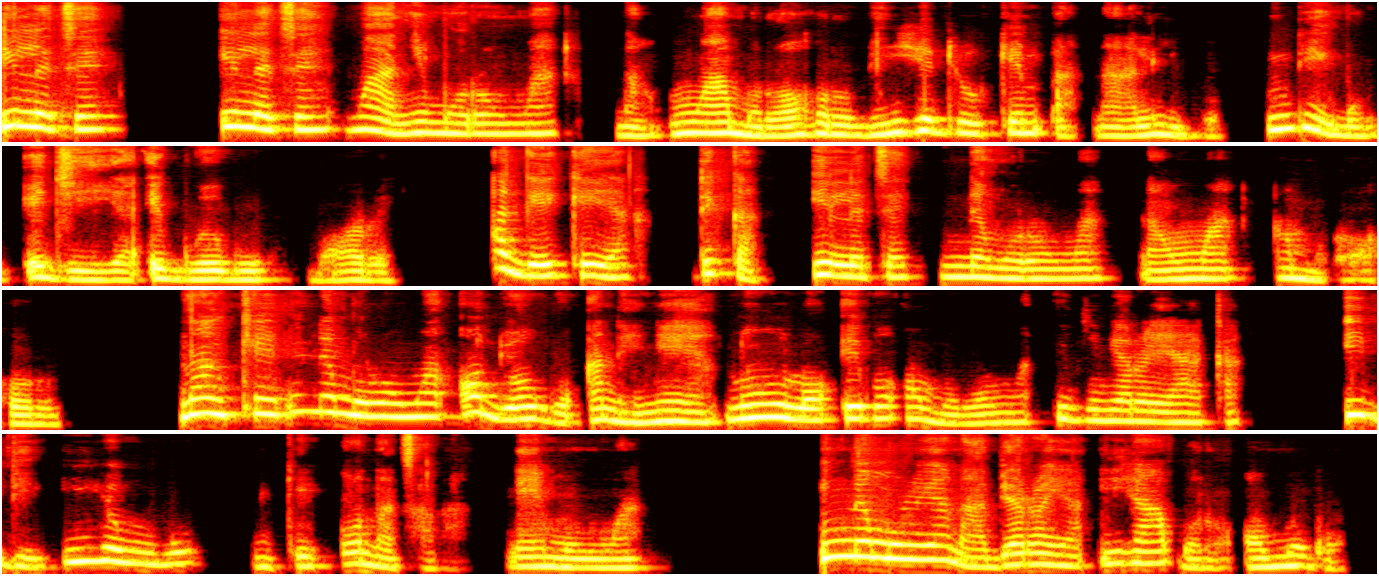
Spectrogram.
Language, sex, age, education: Igbo, female, 30-45, tertiary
